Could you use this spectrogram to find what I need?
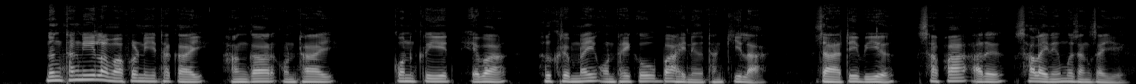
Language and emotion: Bodo, neutral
